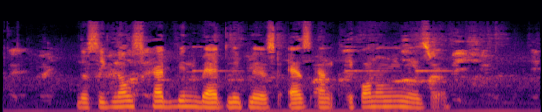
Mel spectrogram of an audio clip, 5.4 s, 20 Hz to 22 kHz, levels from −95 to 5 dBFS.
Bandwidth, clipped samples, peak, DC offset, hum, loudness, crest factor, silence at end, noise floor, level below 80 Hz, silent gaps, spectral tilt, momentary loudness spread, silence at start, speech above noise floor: 11.5 kHz; under 0.1%; -4 dBFS; under 0.1%; none; -22 LUFS; 20 dB; 0 s; -45 dBFS; -54 dBFS; none; -3 dB/octave; 19 LU; 0.1 s; 22 dB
